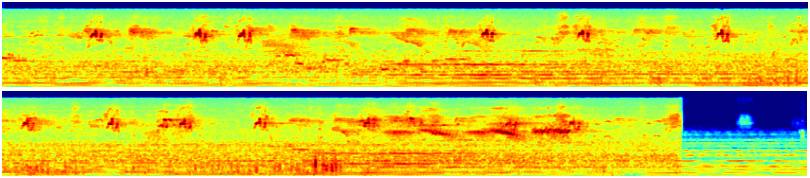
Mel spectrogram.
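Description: Wild birds chirping, sharp high calls repeating about once a second with some quick falling notes, over steady background music. The birdsong stops shortly before the end, leaving the music.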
